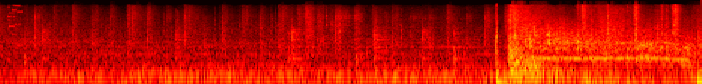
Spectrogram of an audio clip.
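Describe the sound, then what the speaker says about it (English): In the XCOM Long War video game, a shotgun fires once with a sharp crack and boom, following a few seconds of dense, crackling battle noise and a tonal ring after the blast. "let's use the shotgun"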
